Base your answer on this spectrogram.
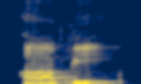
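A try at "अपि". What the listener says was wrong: Not api. Api. This is a short vowel a. Api, not api.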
